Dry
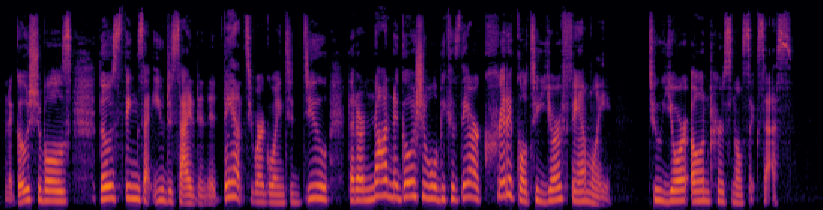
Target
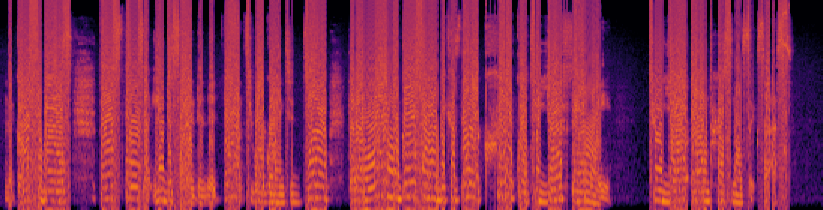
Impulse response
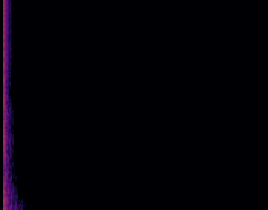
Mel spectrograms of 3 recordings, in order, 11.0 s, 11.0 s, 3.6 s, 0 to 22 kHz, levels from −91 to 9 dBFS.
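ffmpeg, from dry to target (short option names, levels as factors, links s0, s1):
-filter_complex "[0:a]asplit=2[s0][s1];[s1]highpass=f=720:p=1,volume=11.2,asoftclip=type=tanh:threshold=0.398[s2];[s0][s2]amix=inputs=2:normalize=0,lowpass=f=2500:p=1,volume=0.501,bass=f=250:g=7,treble=f=4000:g=10,aeval=exprs='(mod(7.94*val(0)+1,2)-1)/7.94':c=same,volume=2.11"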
